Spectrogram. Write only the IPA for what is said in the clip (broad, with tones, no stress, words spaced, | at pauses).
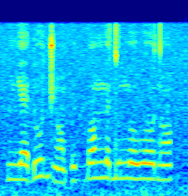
ɲɛ˧ɗu˦ d͡ʒɔ̃˨pɨ˧ɡ͡bɔ˦ŋə˦ du˦ŋoː˦woː˦dɔ̃˦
